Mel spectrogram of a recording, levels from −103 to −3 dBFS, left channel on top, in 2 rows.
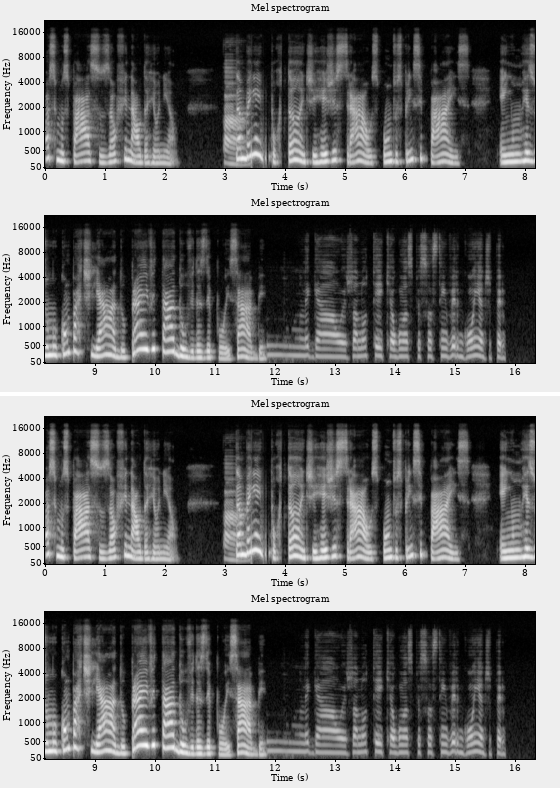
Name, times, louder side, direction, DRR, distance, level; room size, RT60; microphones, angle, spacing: voice 1, 0.0-2.2 3.2-11.9, right 3 dB, 30° right, 0.6 m, -18 dB
voice 2, 3.0-3.4 11.9-15.8, left 1 dB, 10° left, 6.0 m, -32 dB
head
